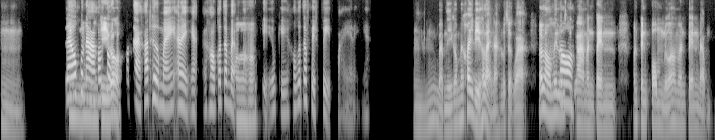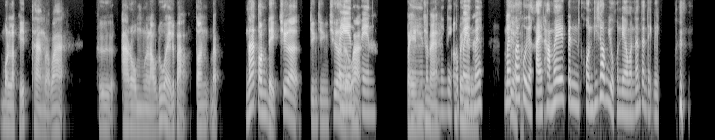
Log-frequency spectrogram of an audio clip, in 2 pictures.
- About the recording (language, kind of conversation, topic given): Thai, podcast, คุณรับมือกับคำวิจารณ์จากญาติอย่างไร?
- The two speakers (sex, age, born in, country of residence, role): female, 30-34, Thailand, Thailand, guest; male, 35-39, Thailand, Thailand, host
- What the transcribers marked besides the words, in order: in English: "เฟด ๆ"; chuckle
